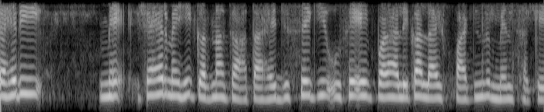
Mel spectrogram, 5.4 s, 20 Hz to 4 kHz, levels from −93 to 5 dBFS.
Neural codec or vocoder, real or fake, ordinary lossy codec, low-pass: codec, 16 kHz, 4.8 kbps, FACodec; fake; none; 3.6 kHz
